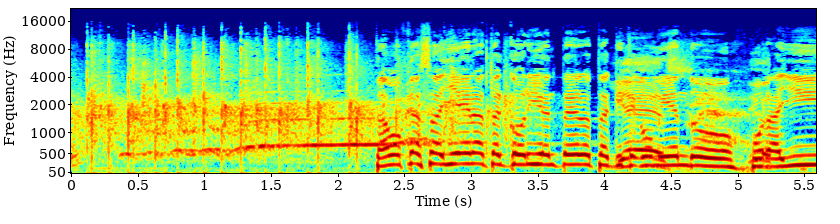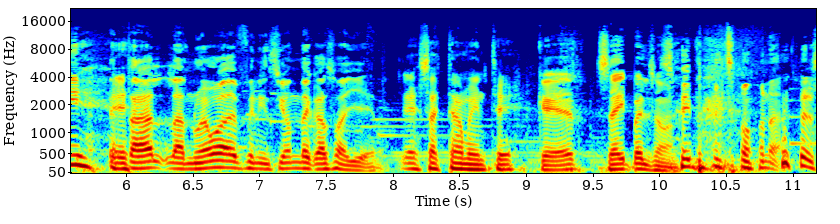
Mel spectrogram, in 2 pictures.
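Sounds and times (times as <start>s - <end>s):
few people clapping together: 0.0s - 3.8s
speech: 2.3s - 11.1s
laughter: 10.0s - 11.1s.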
